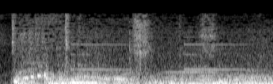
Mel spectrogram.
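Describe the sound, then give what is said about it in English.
A car engine cranks and catches, then settles into a steady, loud, low rumble that runs for several seconds with no talking. “please start the goddamn car”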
